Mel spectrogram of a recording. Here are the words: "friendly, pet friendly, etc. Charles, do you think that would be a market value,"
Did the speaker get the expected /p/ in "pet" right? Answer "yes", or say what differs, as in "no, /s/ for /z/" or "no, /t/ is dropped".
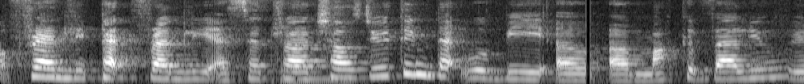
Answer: yes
